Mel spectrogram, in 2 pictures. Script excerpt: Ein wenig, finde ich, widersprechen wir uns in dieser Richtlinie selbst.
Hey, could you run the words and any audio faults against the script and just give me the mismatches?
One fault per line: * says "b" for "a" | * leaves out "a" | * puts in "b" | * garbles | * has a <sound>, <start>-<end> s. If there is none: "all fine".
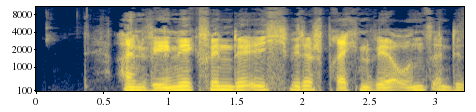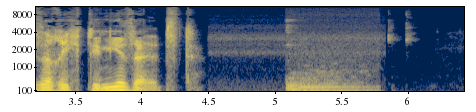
* has a thud, 5.1-5.8 s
